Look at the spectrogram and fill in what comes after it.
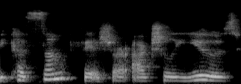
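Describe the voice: A woman speaks with vocal fry. Her tone is slightly mellow.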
